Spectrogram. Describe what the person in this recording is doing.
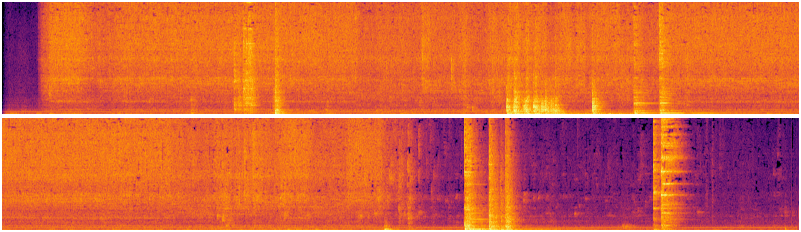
I turned the water, washed the dishes, turned off the water, put the dishes and a fork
